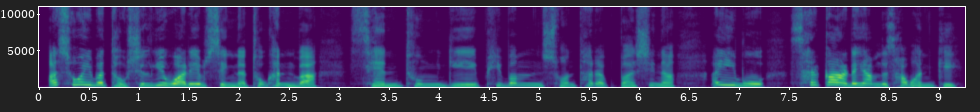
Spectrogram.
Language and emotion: Manipuri, angry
